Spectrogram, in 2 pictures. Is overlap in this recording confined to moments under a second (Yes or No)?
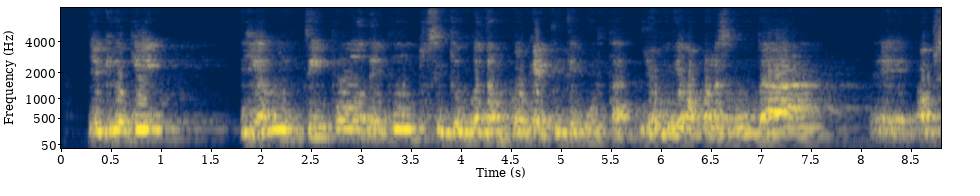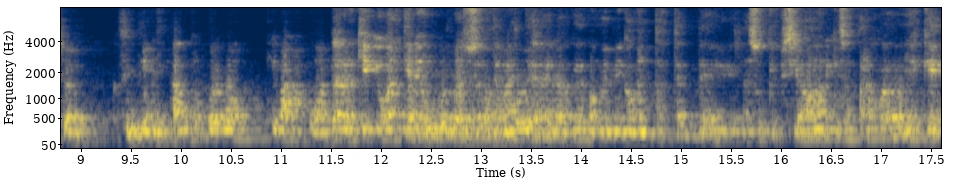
No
